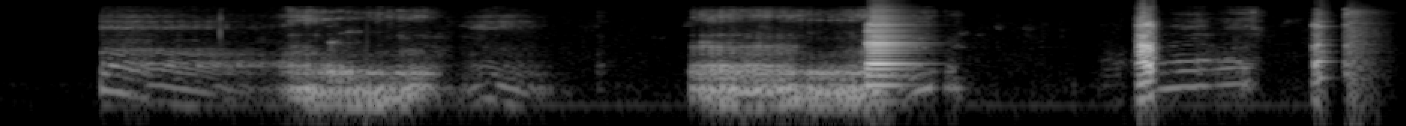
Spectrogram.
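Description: animal, growling

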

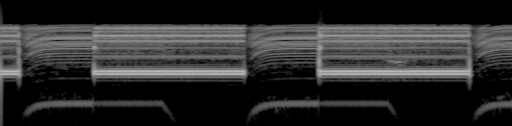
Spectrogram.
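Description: signal or alarm, phone alert beep

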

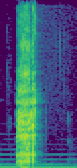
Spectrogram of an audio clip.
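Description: human body sound, burp

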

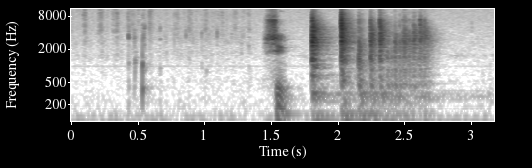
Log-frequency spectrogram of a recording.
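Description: household object, dice rolling

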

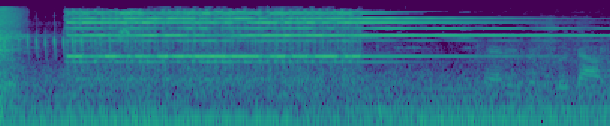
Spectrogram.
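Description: household object, telephone ringing

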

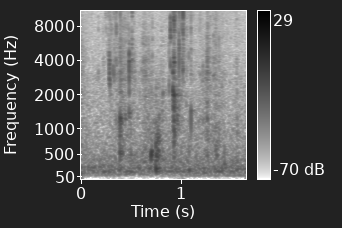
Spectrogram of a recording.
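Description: food or drink, chewing and crunching food

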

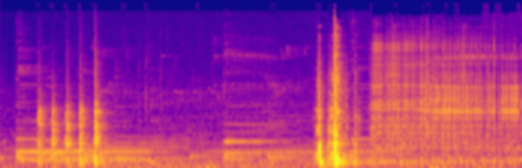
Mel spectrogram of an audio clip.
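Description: household object, knocking on a door

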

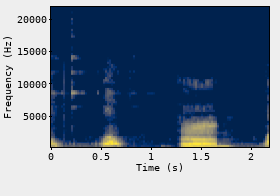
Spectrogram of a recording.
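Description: animal, dogs barking downstairs

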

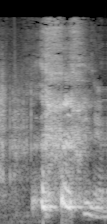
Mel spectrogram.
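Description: human body sound, person coughing

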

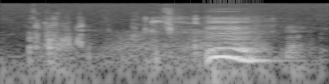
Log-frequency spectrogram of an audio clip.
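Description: food or drink, sipping hot ginger tea

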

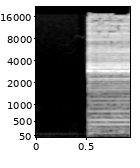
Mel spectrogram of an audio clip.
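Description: signal or alarm, quiz buzzer

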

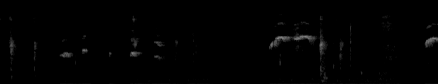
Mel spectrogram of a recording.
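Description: bird, pet birds chirping

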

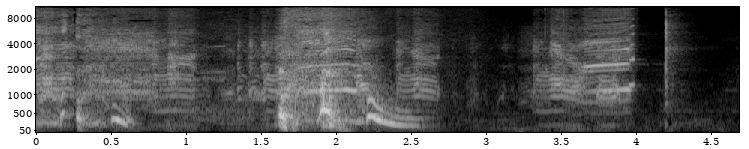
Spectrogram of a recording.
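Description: bird, geese honking

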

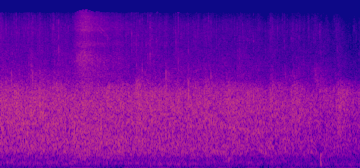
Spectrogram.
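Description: crowd, audience applauding

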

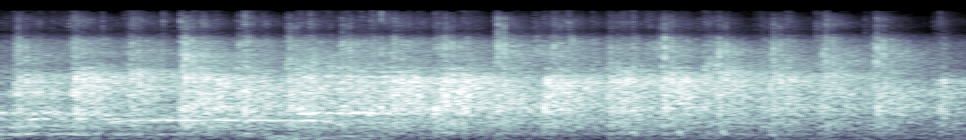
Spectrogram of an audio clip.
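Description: crowd, audience applause

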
